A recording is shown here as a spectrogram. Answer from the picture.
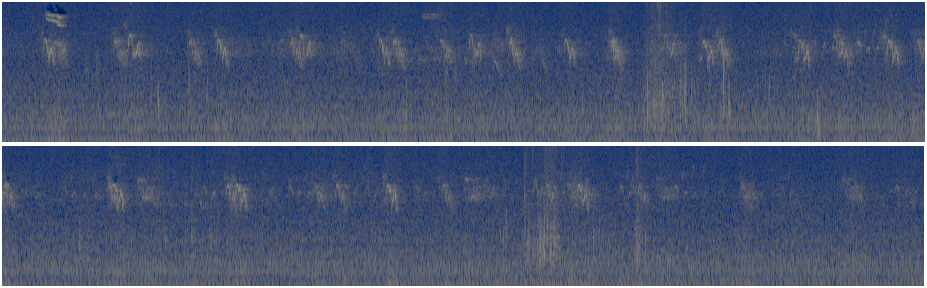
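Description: Small bird chirping over and over, short high chirps about two a second, faint, over a steady low hum.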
